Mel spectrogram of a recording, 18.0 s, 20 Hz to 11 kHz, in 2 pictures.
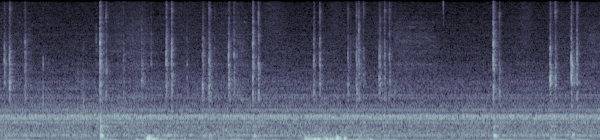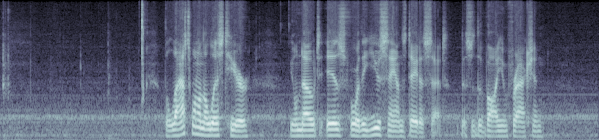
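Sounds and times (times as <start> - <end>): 
typing on a computer keyboard: 0.0 - 0.5, 1.5 - 1.7, 2.5 - 4.0, 4.7 - 6.0, 7.4 - 7.6, 8.2 - 9.2
steady low hum: 0.0 - 11.6
speech: 11.5 - 17.3.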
